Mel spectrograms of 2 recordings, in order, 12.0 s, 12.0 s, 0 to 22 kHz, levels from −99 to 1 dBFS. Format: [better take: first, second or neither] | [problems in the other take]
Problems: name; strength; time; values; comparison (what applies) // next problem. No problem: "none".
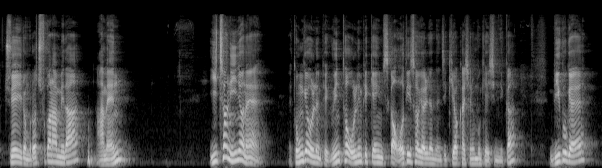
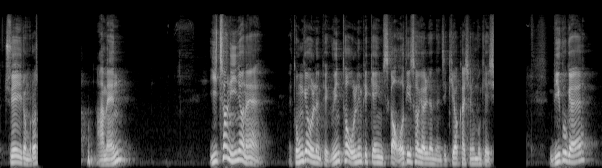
first | audio cutting out; at 1 s for 1 s and at 10 s for 0.5 s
